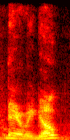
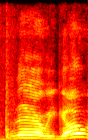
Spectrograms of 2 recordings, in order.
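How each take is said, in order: First: Quiet "There we go" with a rising end; soft muttered "There we go". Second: Louder "There we go" with a rising end; louder cheerful "There we go". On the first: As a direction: say it softly under the breath. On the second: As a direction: call it out, pleased. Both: Real, not acted.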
